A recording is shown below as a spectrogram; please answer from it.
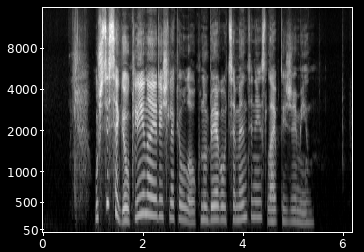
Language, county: Lithuanian, Panevėžys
